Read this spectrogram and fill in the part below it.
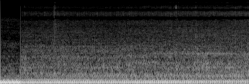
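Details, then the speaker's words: Audi 2.7T on a Link plug-and-play ECU after a misfire was fixed by returning pins 103 and 94 (cylinders 3 and 4) to their normal locations: a low, even idle burble with no stumbles or skips, idling perfectly. "So, and when I swapped them back, I mean, she's idling"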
